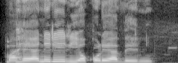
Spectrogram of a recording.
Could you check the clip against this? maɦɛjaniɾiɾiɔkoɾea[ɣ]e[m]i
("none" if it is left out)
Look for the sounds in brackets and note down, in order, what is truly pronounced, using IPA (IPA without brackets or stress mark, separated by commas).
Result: ð, n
